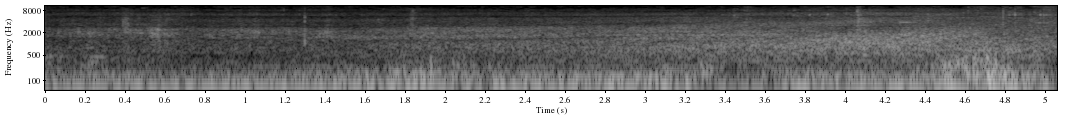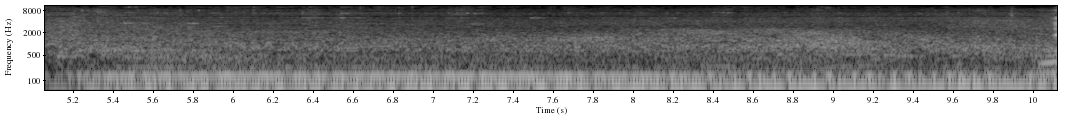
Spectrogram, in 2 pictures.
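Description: A 2002 Lincoln Continental 4.6L V8 with dual exhaust and the mufflers cut off, a loud, steady low rumble that drones continuously with a brief dip midway.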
